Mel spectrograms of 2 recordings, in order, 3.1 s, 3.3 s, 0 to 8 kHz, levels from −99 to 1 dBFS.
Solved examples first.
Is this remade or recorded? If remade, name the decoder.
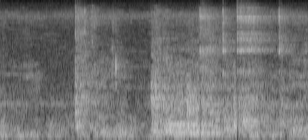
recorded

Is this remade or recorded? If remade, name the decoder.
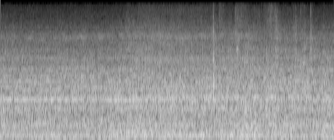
remade, autoencoder, DAC-VAE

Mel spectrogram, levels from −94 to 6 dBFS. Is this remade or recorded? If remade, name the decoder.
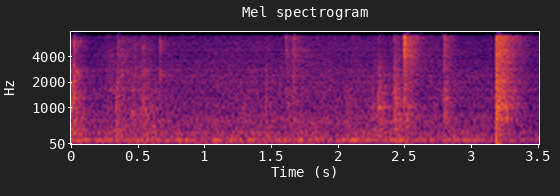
remade, autoencoder, DAC-VAE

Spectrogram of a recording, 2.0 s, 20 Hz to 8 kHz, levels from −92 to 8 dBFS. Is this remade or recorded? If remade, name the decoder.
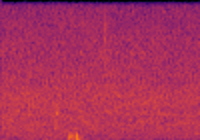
remade, autoencoder, DAC-VAE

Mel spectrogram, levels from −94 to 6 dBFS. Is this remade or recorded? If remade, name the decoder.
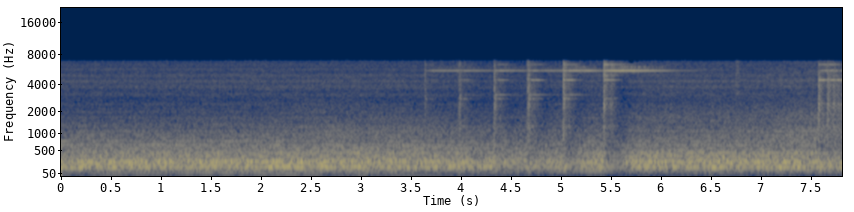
recorded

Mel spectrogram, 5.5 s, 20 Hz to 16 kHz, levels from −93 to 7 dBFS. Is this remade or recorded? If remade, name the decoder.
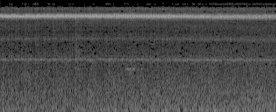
recorded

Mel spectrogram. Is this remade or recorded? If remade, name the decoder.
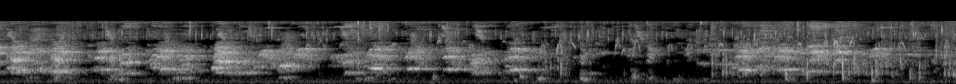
recorded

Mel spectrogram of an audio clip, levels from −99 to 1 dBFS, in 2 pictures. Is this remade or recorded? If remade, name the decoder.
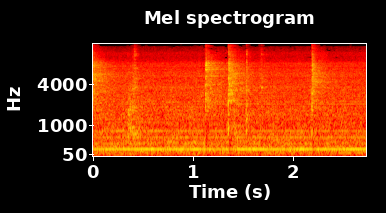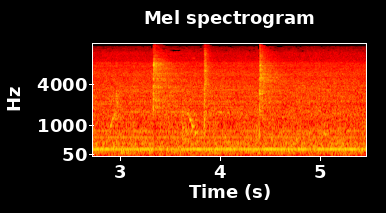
recorded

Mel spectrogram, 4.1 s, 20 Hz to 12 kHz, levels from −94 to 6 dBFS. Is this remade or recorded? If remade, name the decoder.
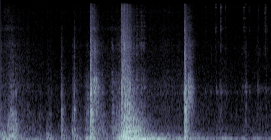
recorded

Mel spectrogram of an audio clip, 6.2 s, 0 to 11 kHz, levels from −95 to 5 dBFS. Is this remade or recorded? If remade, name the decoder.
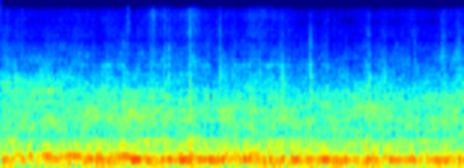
remade, codec, SNAC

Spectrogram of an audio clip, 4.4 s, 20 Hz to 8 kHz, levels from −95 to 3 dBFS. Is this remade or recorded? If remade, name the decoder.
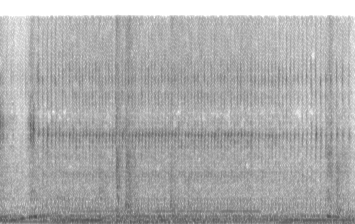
remade, vocoder, Vocos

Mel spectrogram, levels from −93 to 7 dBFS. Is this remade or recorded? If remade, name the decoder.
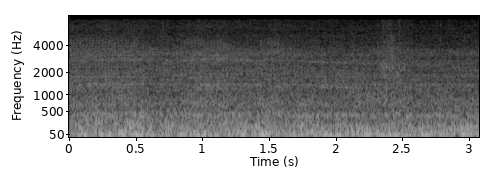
recorded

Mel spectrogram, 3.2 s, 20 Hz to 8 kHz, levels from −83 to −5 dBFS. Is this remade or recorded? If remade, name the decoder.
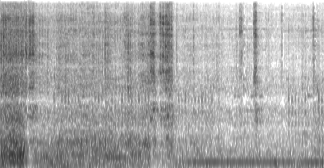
recorded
